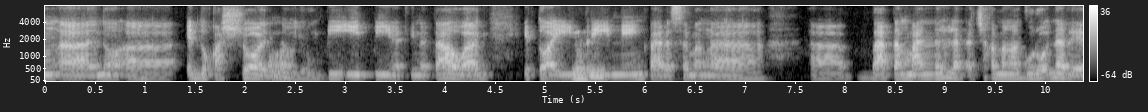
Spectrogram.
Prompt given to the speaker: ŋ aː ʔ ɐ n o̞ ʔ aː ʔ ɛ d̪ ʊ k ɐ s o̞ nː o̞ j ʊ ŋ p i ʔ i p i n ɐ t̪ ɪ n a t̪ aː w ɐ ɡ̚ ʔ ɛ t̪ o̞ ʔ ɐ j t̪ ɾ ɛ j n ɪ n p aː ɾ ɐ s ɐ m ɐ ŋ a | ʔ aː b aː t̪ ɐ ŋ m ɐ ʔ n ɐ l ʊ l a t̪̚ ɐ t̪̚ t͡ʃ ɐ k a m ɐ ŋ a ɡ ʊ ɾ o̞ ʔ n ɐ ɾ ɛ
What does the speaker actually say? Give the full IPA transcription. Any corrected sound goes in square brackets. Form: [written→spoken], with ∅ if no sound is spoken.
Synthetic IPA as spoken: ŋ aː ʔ ɐ n o̞ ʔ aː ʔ ɛ d̪ ʊ k ɐ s o̞ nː o̞ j ʊ ŋ p i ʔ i p i n ɐ t̪ ɪ n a t̪ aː w ɐ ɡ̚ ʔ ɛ t̪ o̞ ʔ ɐ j t̪ ɾ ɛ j n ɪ [n→ŋ] p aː ɾ ɐ s ɐ m ɐ ŋ a | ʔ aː b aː t̪ ɐ ŋ m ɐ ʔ n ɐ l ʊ l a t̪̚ ɐ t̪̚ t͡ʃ ɐ k a m ɐ ŋ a ɡ ʊ ɾ o̞ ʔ n ɐ ɾ ɛ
